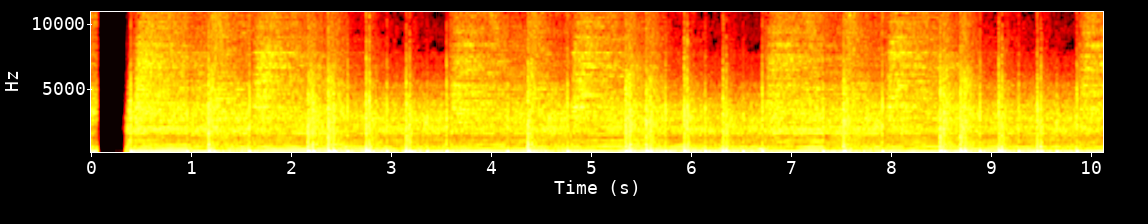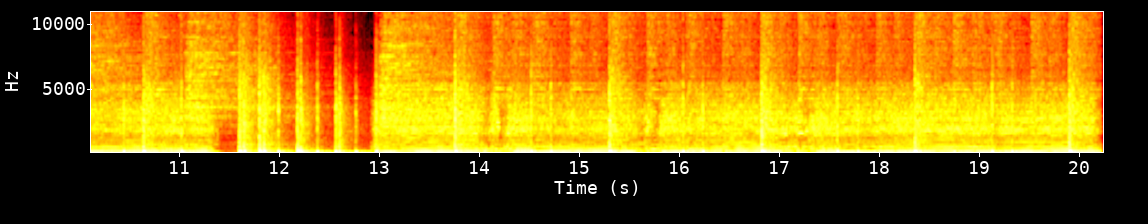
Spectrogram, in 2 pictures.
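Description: Loud, dense distorted rock guitar with a raw, messy edge, backed by drums and bass, playing continuously with a brief drop near the middle before surging back in.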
